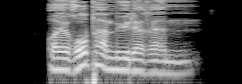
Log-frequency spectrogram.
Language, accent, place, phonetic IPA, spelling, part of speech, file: German, Germany, Berlin, [ɔɪ̯ˈʁoːpaˌmyːdəʁəm], europamüderem, adjective, De-europamüderem.ogg
- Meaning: strong dative masculine/neuter singular comparative degree of europamüde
